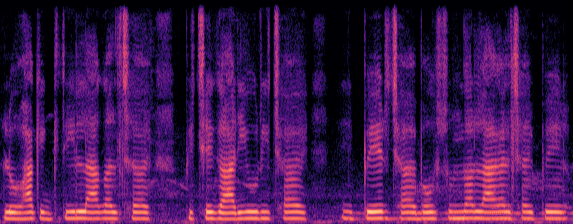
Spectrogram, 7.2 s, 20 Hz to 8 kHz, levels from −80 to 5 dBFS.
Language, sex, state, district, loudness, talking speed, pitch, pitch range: Maithili, female, Bihar, Samastipur, -16 LUFS, 135 wpm, 230 Hz, 225-235 Hz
